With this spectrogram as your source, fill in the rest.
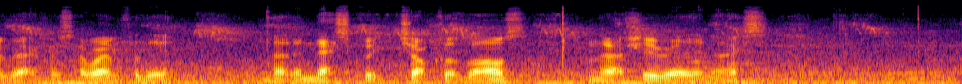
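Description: A young man talks casually and close by.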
